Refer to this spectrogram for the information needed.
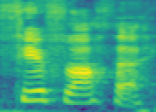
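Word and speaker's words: fír flatha: And maybe build something around a king who's lost his Firflotha? Is that how you say it? – Firflotha, yes.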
